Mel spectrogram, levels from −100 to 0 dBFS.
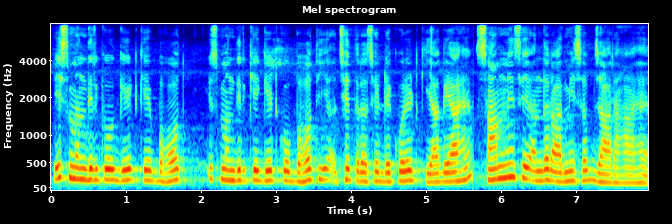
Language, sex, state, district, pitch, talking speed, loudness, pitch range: Hindi, male, Uttar Pradesh, Muzaffarnagar, 180 Hz, 195 wpm, -22 LUFS, 165-195 Hz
